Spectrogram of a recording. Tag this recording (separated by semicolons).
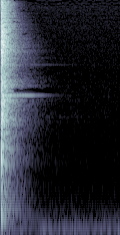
bali; gamelan; percussion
